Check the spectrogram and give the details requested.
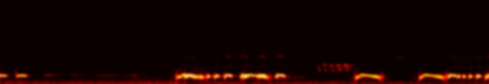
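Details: Song of a local Indonesian perkutut, or zebra dove, meant to prompt lazy doves to sing. Brief cooing notes run into quick rolling bursts of clipped notes, with one higher drawn-out note between the bursts.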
